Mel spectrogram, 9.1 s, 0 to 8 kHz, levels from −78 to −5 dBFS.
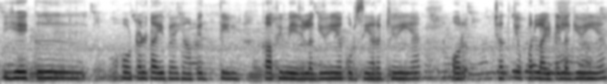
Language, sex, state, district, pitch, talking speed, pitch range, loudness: Hindi, female, Haryana, Jhajjar, 205 Hz, 165 wpm, 195-215 Hz, -16 LUFS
